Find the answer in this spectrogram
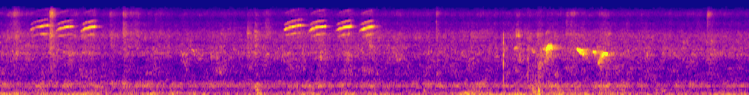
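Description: A bird calling: quick runs of three or four short high chirps, about half a second in and again near four seconds, then a few lower falling notes around seven seconds, over a faint steady hum.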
